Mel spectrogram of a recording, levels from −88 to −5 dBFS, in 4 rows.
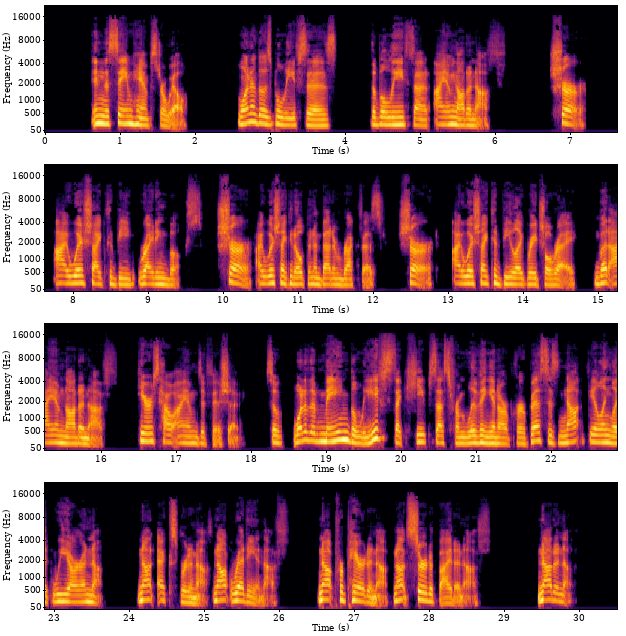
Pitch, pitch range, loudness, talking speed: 175 Hz, 155-195 Hz, -17 LUFS, 175 wpm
